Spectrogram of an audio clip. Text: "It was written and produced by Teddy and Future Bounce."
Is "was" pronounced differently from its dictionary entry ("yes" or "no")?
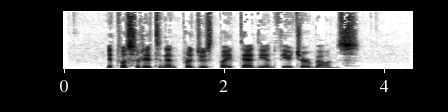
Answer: yes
